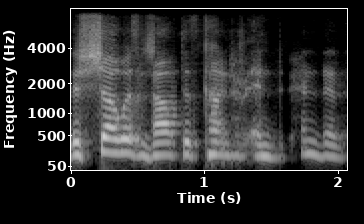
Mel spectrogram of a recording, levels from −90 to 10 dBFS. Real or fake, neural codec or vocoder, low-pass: fake; codec, 16 kHz, 0.8 kbps, ZipCodec; 7.2 kHz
